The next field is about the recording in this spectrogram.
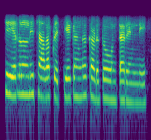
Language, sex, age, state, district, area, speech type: Telugu, female, 30-45, Andhra Pradesh, West Godavari, rural, conversation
